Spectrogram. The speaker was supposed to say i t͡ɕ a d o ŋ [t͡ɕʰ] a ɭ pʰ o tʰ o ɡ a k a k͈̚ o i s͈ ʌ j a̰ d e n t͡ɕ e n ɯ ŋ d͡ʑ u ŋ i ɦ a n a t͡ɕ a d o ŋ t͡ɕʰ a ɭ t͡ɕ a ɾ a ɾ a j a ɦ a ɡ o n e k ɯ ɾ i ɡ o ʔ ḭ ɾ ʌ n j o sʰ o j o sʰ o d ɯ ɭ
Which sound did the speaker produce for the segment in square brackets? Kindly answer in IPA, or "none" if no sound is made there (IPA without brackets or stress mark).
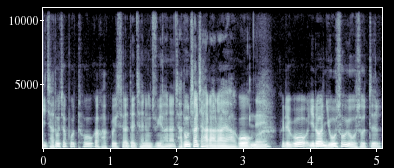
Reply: t͡ɕʰ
